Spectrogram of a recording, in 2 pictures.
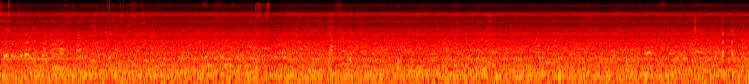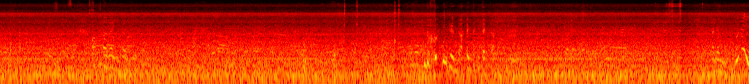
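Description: Wind blows outdoors and flaps a flag.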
